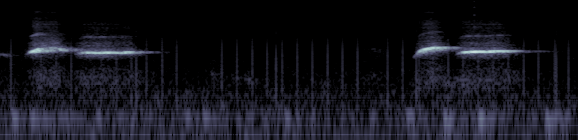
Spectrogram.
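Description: Two clear whistles imitated by a human voice, each a short rising note sliding into a held tone, separated by silence and close to the listener.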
